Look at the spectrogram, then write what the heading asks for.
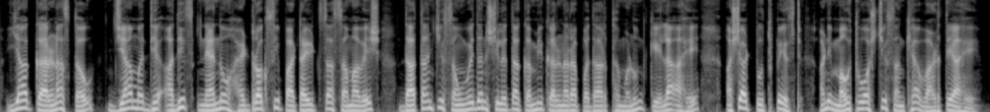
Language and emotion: Marathi, neutral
